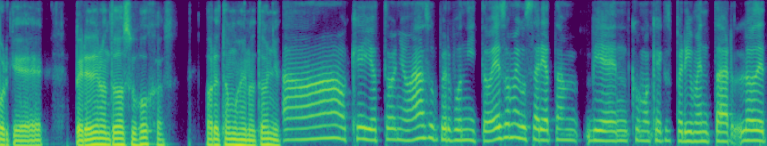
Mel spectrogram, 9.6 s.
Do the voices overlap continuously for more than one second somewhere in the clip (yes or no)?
no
